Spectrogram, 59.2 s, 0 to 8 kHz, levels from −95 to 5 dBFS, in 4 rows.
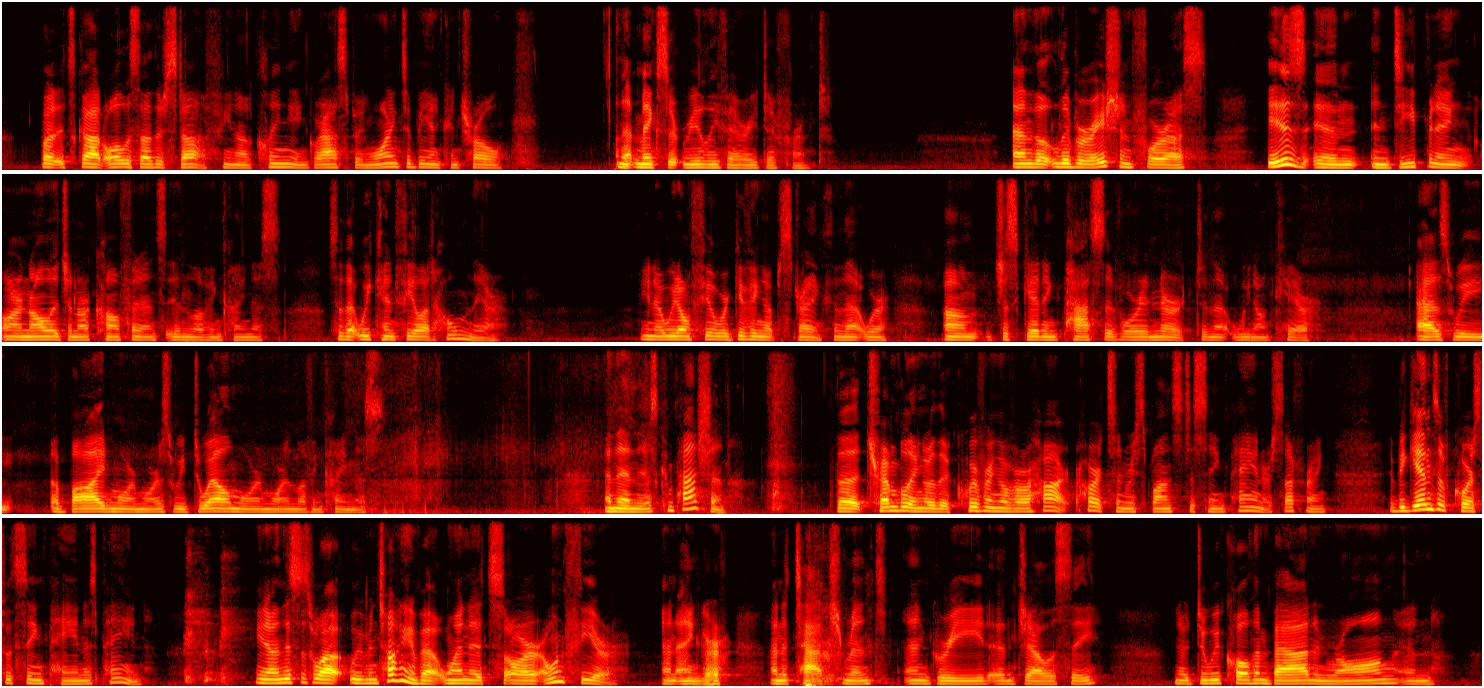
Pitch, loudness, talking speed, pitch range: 140 Hz, -30 LUFS, 150 wpm, 130-155 Hz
